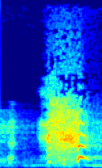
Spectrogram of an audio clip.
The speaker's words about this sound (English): Thank you. Gesundheit.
